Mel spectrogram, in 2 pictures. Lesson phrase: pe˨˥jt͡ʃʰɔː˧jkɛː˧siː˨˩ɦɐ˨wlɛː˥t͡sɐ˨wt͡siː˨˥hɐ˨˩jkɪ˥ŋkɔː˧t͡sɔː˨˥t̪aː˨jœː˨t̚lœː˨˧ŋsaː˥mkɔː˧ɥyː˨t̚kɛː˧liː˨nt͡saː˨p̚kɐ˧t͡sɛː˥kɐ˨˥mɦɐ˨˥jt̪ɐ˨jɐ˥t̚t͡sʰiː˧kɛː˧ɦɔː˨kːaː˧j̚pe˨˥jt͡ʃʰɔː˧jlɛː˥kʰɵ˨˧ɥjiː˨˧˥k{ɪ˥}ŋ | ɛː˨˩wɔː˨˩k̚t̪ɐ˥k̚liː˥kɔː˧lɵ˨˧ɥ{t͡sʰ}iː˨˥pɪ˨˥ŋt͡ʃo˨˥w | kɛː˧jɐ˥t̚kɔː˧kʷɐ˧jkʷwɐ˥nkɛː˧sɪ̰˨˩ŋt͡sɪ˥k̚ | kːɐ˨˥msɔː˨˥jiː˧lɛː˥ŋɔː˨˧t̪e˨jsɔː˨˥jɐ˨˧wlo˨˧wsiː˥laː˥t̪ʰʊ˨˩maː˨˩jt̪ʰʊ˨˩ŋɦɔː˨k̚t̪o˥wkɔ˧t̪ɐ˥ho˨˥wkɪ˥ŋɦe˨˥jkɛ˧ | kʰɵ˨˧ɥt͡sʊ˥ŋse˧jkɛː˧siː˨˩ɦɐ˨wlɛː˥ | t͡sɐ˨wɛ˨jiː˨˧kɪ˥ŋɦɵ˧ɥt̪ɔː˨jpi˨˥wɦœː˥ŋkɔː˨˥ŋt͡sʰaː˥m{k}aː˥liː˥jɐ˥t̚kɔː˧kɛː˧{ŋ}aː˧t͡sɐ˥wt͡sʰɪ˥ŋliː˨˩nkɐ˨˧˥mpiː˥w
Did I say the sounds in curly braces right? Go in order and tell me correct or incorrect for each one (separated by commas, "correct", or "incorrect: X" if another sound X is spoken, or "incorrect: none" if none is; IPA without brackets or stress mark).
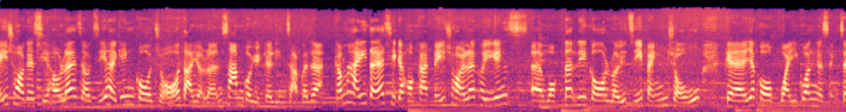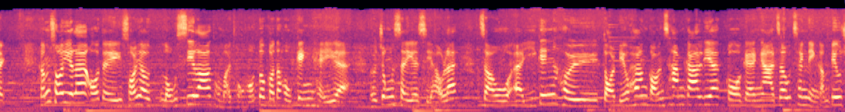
correct, incorrect: t͡s, correct, correct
